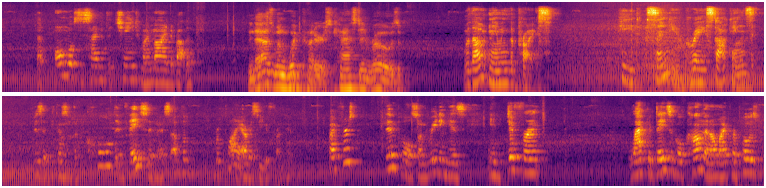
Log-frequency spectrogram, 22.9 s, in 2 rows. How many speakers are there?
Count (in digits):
3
